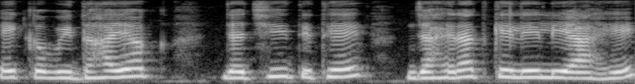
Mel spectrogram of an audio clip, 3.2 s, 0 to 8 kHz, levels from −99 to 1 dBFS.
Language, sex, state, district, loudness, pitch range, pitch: Marathi, female, Maharashtra, Solapur, -15 LUFS, 225-260 Hz, 240 Hz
